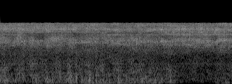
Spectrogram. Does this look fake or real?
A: fake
